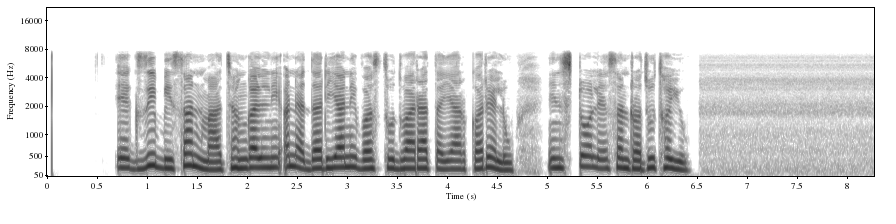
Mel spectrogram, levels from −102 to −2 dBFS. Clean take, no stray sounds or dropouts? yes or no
yes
